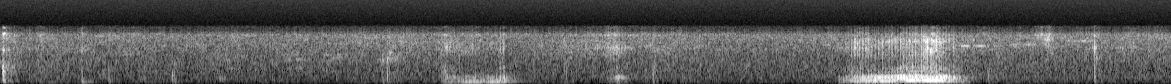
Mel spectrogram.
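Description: Quiet breathing with two low snuffling snores, the second louder and rattling; a dog snoring in its sleep.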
